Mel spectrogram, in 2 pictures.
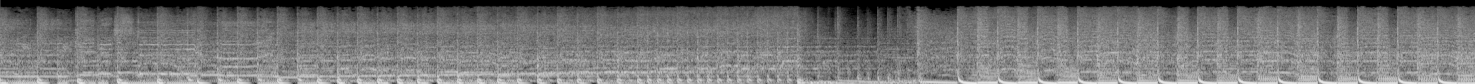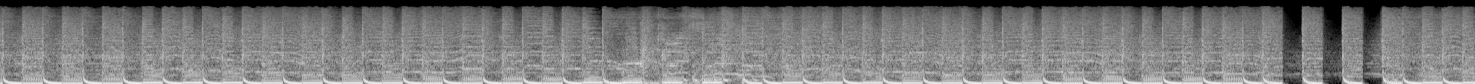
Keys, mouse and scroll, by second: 0.5 middle click, 1.0 g, 2.0-2.4 middle drag, 2.4 KP_7, 3.1-3.5 shift+middle drag, 3.5-4.1 scroll up 1, 4.1 g, 4.9-6.4 middle drag, 6.4 r, 15.8 click, 16.1 middle click, 17.0 click, 18.0 r, 20.1-20.7 middle drag, 20.7 click, 21.1-22.7 shift+middle drag, 22.7 click, 23.0 scroll up 1, 23.1 middle click, 23.7 click, 24.5 shift+d, 25.3 middle click, 26.2-26.6 scroll up 1, 26.6 r, 28.3-29.5 middle drag.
